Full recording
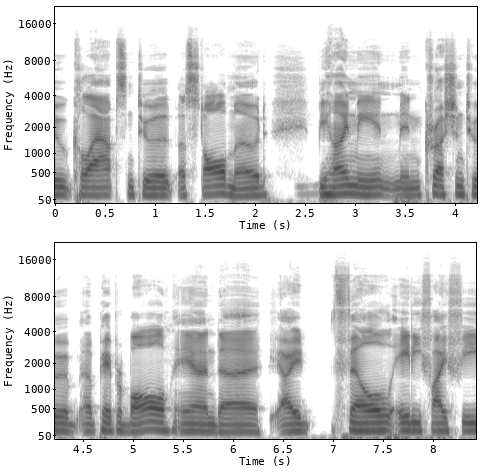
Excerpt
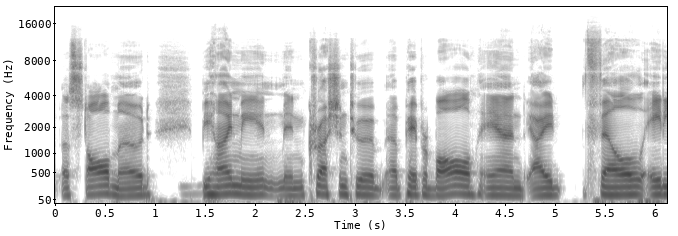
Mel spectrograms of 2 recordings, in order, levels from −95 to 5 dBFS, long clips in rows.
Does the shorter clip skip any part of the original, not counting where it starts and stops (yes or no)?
yes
